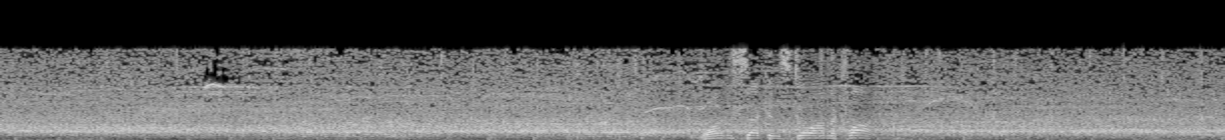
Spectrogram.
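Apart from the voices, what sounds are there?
basketball arena crowd cheering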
